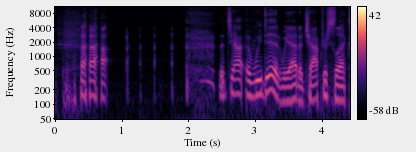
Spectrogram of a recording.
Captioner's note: laughing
